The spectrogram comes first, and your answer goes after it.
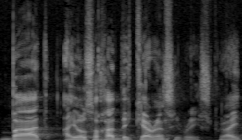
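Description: This man has a medium pitch, a dark, mellow tone and ordinary pitch variation. He speaks at a fairly slow pace in a very clean recording with a silent background. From Argentina (Buenos Aires). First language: Spanish. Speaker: real estate investor. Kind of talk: interview conversation.

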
